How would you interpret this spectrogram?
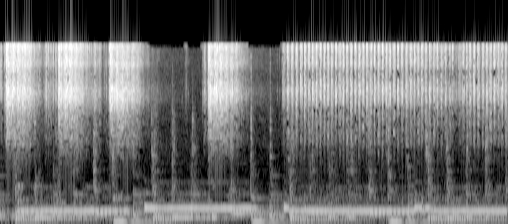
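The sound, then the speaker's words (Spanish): A snake's tail rattles steadily like a shaken maraca, a dry buzzing hiss pulsing in bursts for several seconds over a low humming drone, with no voices. “La serpiente parecía un arcoíris juguetón cuando sonaba su cola de maraca.”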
